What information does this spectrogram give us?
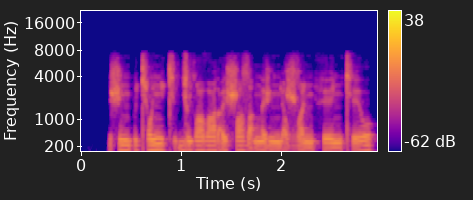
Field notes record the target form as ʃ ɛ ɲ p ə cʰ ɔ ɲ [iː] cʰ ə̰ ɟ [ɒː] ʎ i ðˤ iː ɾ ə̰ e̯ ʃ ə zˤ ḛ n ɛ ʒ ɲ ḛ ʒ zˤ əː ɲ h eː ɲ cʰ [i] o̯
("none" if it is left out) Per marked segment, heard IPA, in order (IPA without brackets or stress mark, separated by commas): i, ʌː, e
